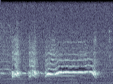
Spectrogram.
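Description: A woman's high-pitched laughing cries from a film soundtrack: a few short bursts, then one long held high cry from about a second in that cuts off sharply just before the end.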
